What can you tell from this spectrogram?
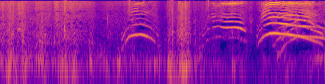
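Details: Cat calling its kittens, heard as a few high, curved meows, one rising then falling, followed by a pair of overlapping longer cries near the end, with soft rustle beneath.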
